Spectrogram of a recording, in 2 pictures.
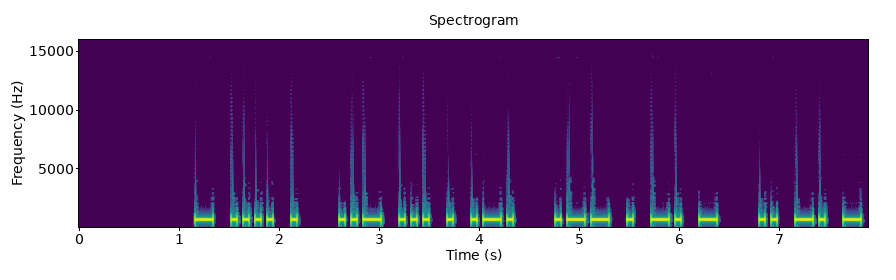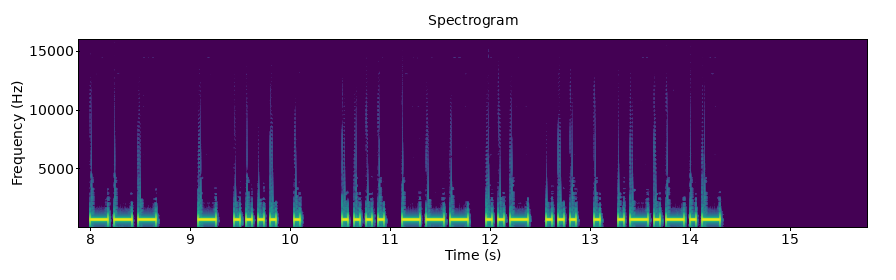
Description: Morse code, heard as a keyed tone, about 20 wpm, 700 Hz. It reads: THE USER WENT INTO THE HOUSE.
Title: Sentences from Top 1000 Words - Review Part 5 - 20wpm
